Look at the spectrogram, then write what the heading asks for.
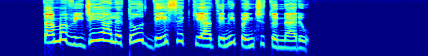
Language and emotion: Telugu, neutral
